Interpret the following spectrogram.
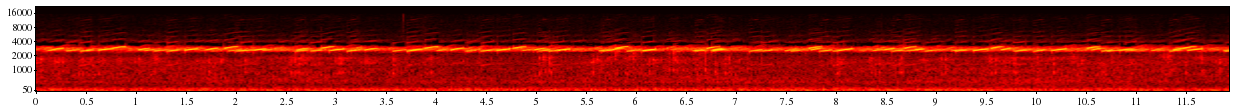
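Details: Frogs at dusk produce a steady, piercing chorus of fast repeated trill notes. Loudness swells and fades in short waves as many voices overlap, with quiet low rumble below.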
